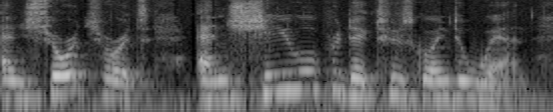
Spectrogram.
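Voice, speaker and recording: Speaking fairly slowly in a Southern US accent, a woman keeps her pitch at a medium level. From US South, Atlanta, Georgia. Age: 80s+. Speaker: TV journalist. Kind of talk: interview storytelling.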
